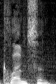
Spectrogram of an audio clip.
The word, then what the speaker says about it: Clemson: Clemson, you've got that number one spot, and there's no P in Clemson. Down in the South, people pronounce it with a P, and there is no P in it.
